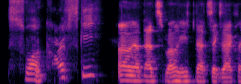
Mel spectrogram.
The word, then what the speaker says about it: Swarovski: I think it's pronounced Swarovski.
